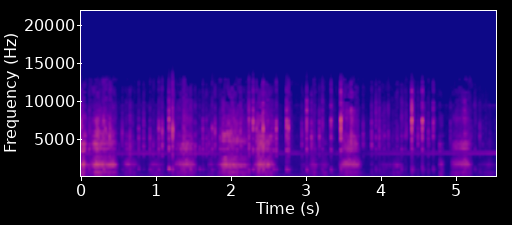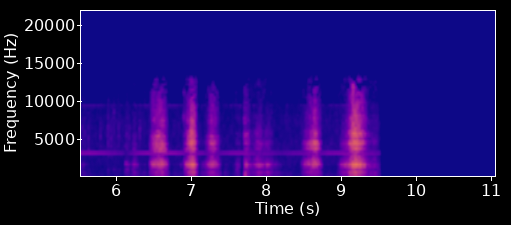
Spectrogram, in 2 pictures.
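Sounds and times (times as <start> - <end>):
person gasping: 0.0 - 9.5.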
